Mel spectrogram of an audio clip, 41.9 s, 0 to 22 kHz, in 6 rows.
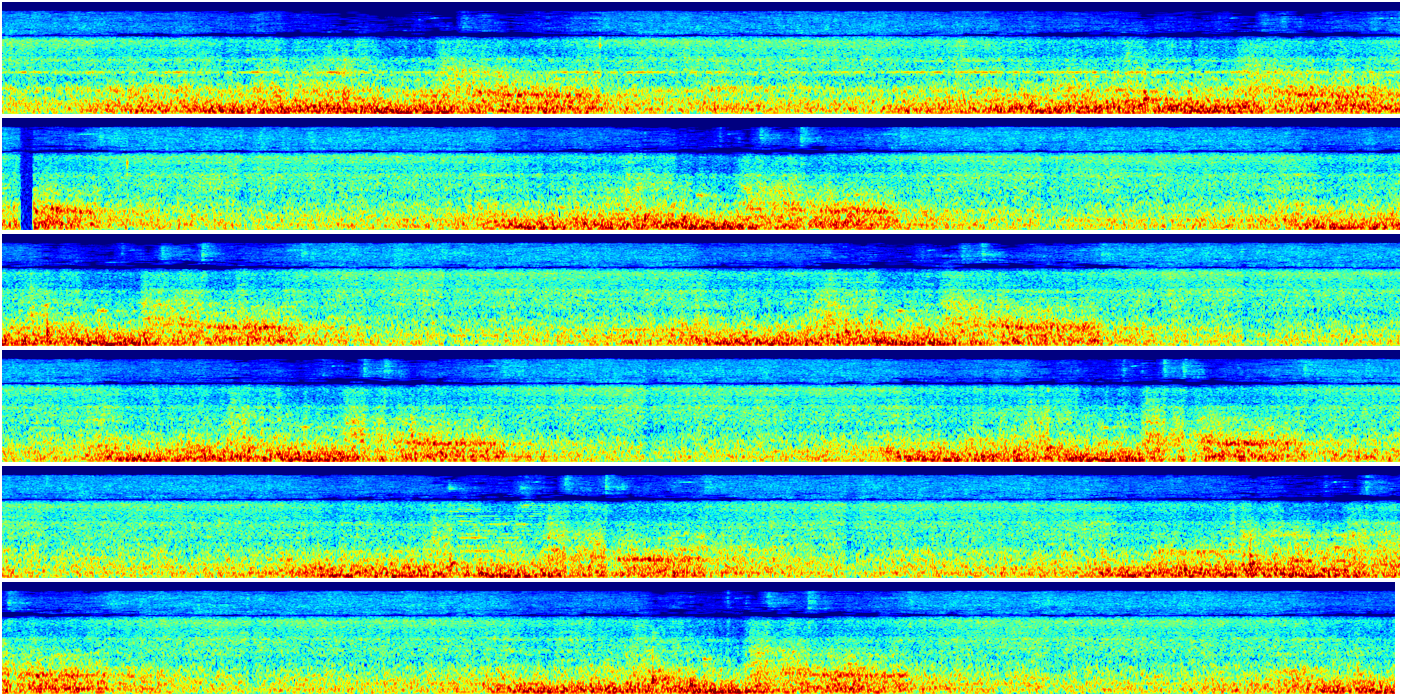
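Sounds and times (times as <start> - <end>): forging press rumble: 0.0 - 41.9.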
